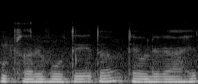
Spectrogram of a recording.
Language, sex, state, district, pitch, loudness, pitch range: Marathi, male, Maharashtra, Sindhudurg, 125 Hz, -24 LUFS, 120-130 Hz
